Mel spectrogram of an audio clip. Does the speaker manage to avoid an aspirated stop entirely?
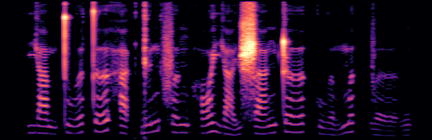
yes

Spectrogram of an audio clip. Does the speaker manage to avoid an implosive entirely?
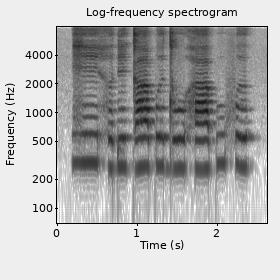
no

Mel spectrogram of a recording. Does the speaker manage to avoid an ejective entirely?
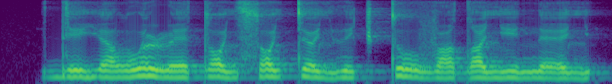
yes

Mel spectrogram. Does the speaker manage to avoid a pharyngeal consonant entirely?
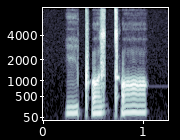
yes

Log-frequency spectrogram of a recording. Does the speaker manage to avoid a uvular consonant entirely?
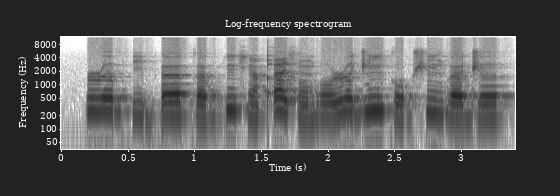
no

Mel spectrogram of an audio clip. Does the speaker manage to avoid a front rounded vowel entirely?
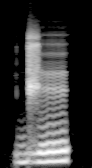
no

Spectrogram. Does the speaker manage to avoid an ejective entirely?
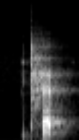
yes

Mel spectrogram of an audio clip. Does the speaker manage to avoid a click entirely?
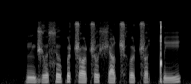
no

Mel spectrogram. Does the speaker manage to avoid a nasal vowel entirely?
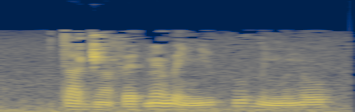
no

